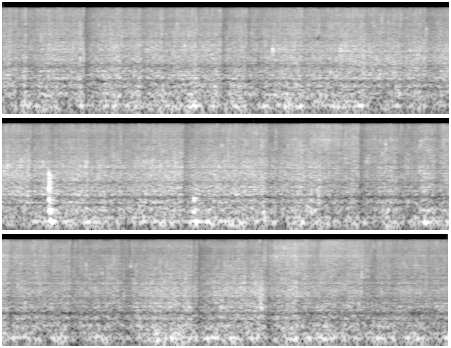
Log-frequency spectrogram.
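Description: Onion paste, ginger paste and ground spices frying in hot oil in a wok: a steady sizzle, with one sharp tap about seven seconds in.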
